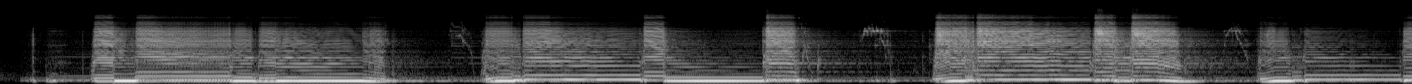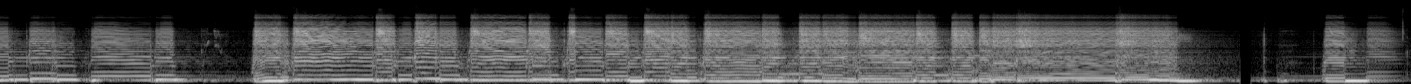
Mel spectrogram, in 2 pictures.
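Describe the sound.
Electric guitar played through a fuzz effect in expressive single-note lines, with bent, sliding notes and sustained phrases separated by short gaps, loud and alone.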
